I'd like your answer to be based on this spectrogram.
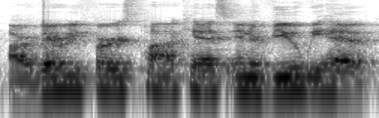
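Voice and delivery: drawn-out high announcer build-up; announcer introduction. Acted. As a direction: bring the guest on like an MC. Introducing the guest.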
